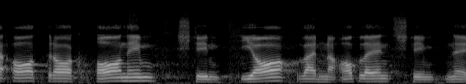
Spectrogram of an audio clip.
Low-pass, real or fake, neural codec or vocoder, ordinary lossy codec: 14.4 kHz; fake; autoencoder, 48 kHz, 32 numbers a frame, DAC-VAE, trained on Japanese speech; none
